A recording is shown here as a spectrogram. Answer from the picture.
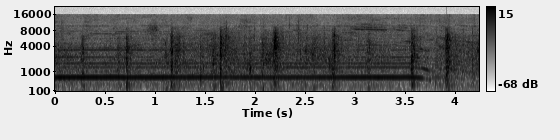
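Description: Fireworks going off, a sharp bang about every half second. Over them a horn holds one steady note, which sags in pitch and stops near the end.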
